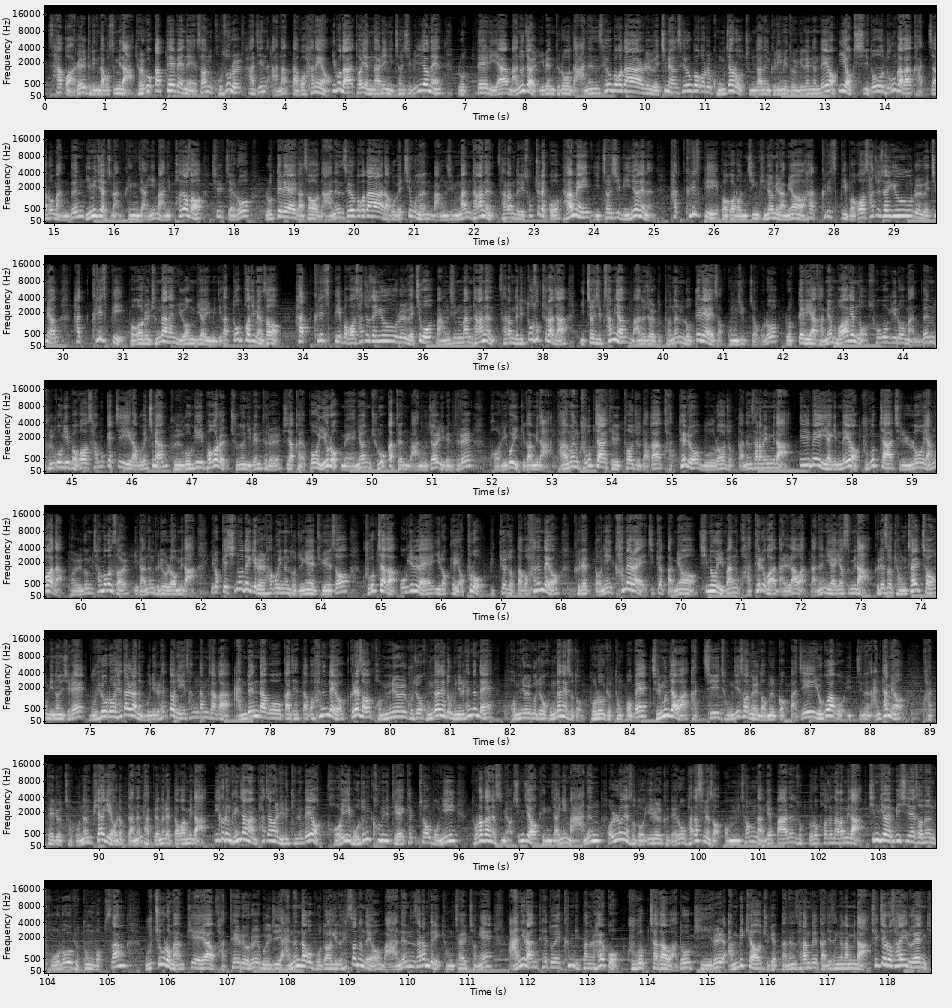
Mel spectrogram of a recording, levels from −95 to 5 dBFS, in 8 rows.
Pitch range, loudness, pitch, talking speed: 125-215 Hz, -19 LUFS, 155 Hz, 375 characters per minute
